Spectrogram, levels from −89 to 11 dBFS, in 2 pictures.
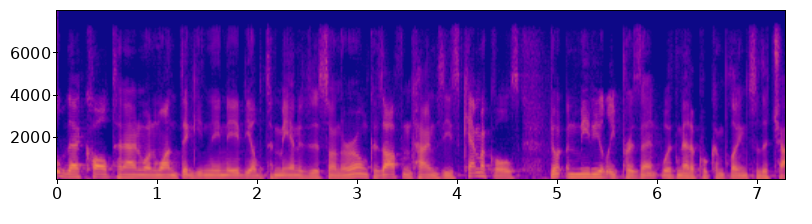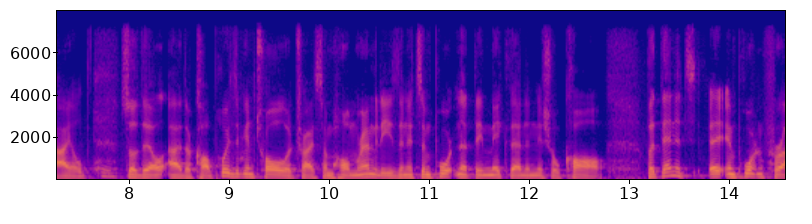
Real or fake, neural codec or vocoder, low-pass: fake; codec, 16 kHz, 2 kbps, X-Codec, HuBERT features, trained on balanced general audio; 7.2 kHz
